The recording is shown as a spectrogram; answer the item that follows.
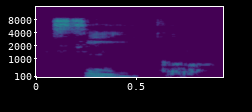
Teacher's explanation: N nasalizes that first vowel.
